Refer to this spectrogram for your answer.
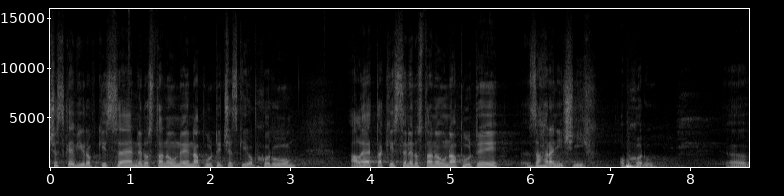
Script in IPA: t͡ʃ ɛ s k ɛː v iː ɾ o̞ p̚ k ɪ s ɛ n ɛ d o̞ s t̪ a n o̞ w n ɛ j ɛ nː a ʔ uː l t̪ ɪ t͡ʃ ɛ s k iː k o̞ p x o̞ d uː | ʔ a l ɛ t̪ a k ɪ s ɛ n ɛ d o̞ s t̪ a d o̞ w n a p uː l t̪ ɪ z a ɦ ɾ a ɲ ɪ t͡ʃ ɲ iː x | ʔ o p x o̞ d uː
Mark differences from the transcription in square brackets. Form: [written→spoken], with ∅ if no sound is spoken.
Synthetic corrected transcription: t͡ʃ ɛ s k ɛː v iː ɾ o̞ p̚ k ɪ s ɛ n ɛ d o̞ s t̪ a n o̞ w n ɛ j ɛ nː a [ʔ→p] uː l t̪ ɪ t͡ʃ ɛ s k iː [k→x] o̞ p x o̞ d uː | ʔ a l ɛ t̪ a k ɪ s ɛ n ɛ d o̞ s t̪ a [d→n] o̞ w n a p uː l t̪ ɪ z a ɦ ɾ a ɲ ɪ t͡ʃ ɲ iː x | ʔ o p x o̞ d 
